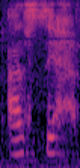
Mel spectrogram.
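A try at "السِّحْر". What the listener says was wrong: Hilang rohnya, asyih. Gitu. Coba sekali lagi.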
